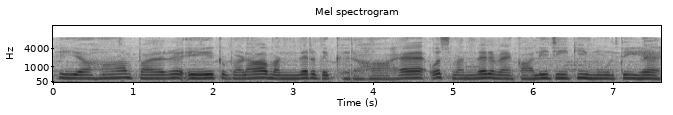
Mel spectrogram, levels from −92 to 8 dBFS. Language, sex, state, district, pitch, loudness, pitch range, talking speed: Hindi, female, Maharashtra, Dhule, 190 Hz, -15 LUFS, 180-200 Hz, 125 wpm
